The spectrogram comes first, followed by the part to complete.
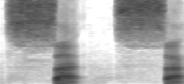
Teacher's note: huruf Sin makhrajnya di ujung lidah menempel ke gigi seri bawah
